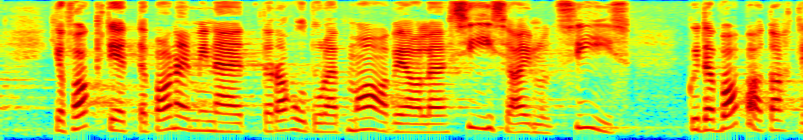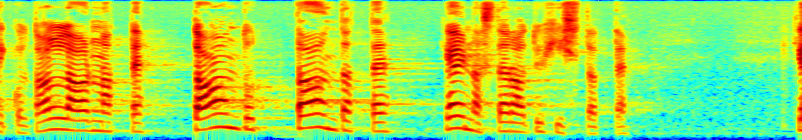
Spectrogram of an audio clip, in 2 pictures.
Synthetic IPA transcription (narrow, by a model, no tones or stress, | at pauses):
jɑfɑkt̪ie̞t̪ːe̞pɑne̞mineːt̪ːˑrɑɦut̪uleb̥mɑːpe̞ɑle̞siːsjɑɑjnult̪siːs | kujt̪e̞vɑb̥ɑt̪ɑht̪likːˑult̪ːˑɑlːɑɑnːɑt̪ːe̞t̪ɑnuɑːnd̪̥ɑt̪ːe̞ | jɑe̞nːɑst̪æɾɑt̪yhist̪ɑt̪ːˑe̞ | j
